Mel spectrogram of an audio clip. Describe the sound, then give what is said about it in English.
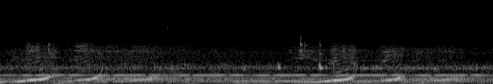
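A whale vocalizes in a steady series of rising, upswept calls, repeating about every half second in two clusters over a constant droning tone, fairly loud and with no one talking. “Yeah, creosote isn't good for whales either”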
